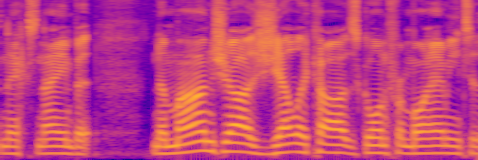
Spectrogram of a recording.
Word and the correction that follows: Bjelica: Nemanja Bjelica? – Sure.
